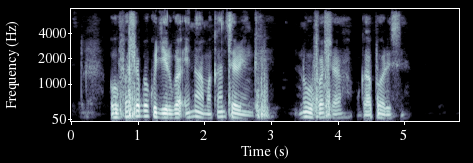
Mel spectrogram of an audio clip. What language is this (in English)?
Kinyarwanda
